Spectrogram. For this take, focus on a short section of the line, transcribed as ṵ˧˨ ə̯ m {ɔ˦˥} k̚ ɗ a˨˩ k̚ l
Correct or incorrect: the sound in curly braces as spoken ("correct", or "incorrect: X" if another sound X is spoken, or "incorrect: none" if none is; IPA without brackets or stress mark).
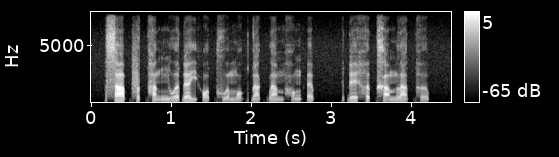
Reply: incorrect: ɔ˨˩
